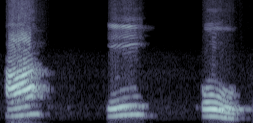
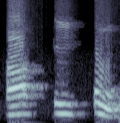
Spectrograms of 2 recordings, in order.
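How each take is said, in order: First: The vowels are even and of moderate length. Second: The vowels are cut short with a jerk. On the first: The speaker calls it right. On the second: The speaker calls it wrong.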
